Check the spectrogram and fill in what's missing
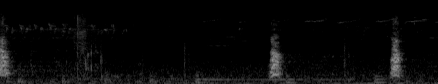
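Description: A puppy in a PS4 video game gives several short, sharp yips, faint and scattered over low background game ambience with no talk.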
